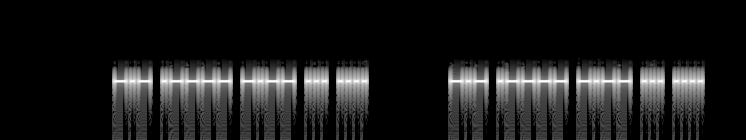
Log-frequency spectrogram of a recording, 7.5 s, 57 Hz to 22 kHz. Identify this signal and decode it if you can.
Morse code, heard as a keyed tone, about 30 wpm, 700 Hz. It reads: K1YSH K1YSH
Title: USA Call Signs - 5 Characters - Repeated 2x - 30wpm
